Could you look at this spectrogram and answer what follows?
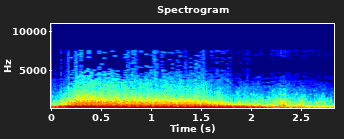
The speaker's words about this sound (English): There's a speedboat. It's going away. I guess whoever was driving it saw the boat from the lodge.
